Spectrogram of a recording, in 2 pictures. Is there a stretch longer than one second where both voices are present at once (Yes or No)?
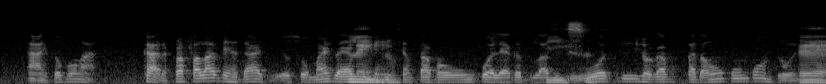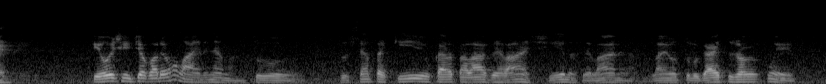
No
